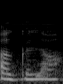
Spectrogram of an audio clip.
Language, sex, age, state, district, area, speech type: Dogri, female, 18-30, Jammu and Kashmir, Udhampur, rural, read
